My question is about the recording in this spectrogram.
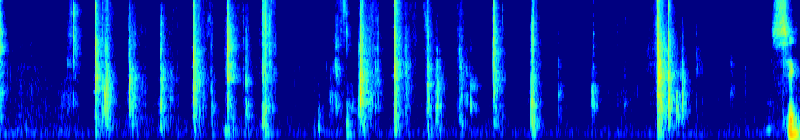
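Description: Tarot cards being shuffled by hand: an irregular run of light clicks and snaps of card against card, about three or four a second, with a louder snap about five seconds in.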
